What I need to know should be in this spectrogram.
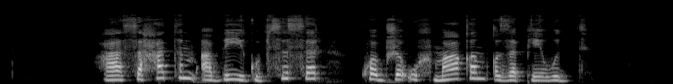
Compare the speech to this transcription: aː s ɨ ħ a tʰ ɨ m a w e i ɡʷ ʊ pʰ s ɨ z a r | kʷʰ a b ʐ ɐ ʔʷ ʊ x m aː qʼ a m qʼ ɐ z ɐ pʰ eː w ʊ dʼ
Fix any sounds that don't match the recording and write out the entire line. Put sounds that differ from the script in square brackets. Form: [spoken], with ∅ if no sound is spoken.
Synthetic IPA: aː s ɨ ħ a tʰ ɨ m a [b] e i ɡʷ ʊ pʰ s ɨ [s] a r | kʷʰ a b ʐ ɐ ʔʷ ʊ x m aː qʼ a m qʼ [ə] z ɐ pʰ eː w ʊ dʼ

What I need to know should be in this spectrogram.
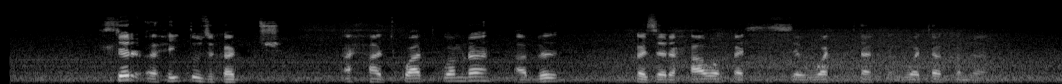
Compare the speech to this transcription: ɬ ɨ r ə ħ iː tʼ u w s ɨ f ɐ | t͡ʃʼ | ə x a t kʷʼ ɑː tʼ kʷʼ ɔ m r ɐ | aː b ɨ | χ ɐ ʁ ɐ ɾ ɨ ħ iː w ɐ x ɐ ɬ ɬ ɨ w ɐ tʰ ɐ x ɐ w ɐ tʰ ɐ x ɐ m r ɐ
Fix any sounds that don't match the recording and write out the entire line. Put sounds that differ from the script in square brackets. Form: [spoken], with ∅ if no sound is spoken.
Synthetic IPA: ɬ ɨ r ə ħ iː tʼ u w [z] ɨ [x] ɐ | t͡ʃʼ | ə [ħ] a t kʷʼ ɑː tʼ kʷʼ ɔ m r ɐ | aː b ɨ | [x] ɐ [z] ɐ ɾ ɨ ħ [aː] w ɐ x ɐ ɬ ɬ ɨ w ɐ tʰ ɐ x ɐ w ɐ tʰ ɐ x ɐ m r ɐ

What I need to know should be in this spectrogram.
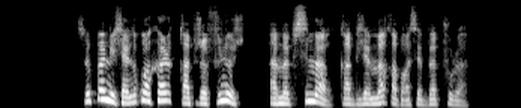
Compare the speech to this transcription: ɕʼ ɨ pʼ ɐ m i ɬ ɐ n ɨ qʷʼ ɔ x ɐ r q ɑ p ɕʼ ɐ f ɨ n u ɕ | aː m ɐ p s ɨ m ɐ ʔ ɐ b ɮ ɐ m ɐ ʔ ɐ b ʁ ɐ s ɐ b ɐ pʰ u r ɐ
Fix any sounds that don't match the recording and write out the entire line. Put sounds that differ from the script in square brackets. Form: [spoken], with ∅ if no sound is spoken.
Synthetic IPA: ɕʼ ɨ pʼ ɐ m i ɬ ɐ n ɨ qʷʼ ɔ x ɐ r q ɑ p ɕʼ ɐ f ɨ n u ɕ | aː m ɐ p s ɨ m ɐ [q] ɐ b ɮ ɐ m ɐ [q] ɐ b ʁ ɐ s ɐ b ɐ pʰ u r ɐ

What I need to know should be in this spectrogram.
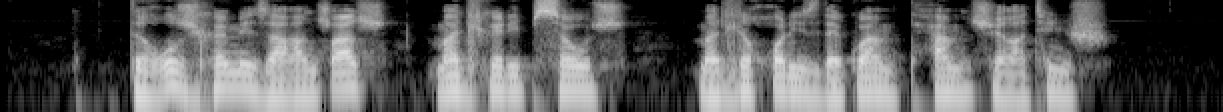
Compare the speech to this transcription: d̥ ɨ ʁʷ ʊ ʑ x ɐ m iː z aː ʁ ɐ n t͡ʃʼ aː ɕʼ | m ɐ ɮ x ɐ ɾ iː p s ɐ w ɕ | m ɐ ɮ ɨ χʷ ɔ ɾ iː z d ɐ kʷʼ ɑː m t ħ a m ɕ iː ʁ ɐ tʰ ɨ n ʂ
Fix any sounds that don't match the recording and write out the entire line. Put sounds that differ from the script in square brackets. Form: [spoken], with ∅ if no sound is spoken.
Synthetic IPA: d̥ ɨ ʁʷ ʊ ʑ x ɐ m iː z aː ʁ ɐ n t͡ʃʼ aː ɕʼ | m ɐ ɮ x ɐ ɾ iː p s ɐ w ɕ | m ɐ ɮ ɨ χʷ ɔ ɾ iː z d ɐ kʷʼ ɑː m t ħ a m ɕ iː ʁ ɐ tʰ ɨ n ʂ

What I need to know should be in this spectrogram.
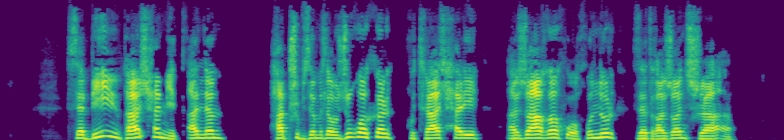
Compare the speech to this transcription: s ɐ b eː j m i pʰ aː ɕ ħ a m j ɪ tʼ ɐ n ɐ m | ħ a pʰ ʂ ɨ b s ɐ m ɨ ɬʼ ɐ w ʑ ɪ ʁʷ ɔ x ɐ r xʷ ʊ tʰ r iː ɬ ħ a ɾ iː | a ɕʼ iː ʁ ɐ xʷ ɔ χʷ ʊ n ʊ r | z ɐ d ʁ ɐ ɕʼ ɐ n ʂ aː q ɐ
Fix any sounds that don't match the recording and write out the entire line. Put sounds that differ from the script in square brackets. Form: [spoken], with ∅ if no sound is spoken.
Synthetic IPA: s ɐ b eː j m i pʰ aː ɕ ħ a m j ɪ tʼ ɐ n ɐ m | ħ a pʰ ʂ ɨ b [z] ɐ m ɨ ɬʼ ɐ w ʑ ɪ ʁʷ ɔ x ɐ r xʷ ʊ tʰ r [aː] ɬ ħ a ɾ iː | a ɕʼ [aː] ʁ ɐ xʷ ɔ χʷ ʊ n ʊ r | z ɐ d ʁ ɐ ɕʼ ɐ n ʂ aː [ʔ] ɐ

